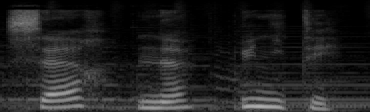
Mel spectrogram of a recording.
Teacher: el francés tiene vocales centrales como sœur, ne, unité, que no existen ni en inglés ni en otras lenguas románicas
